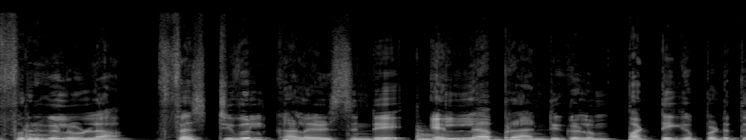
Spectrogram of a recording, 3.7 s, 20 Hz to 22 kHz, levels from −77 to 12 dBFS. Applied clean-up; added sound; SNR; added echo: neural mask model RNNoise.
